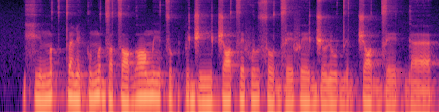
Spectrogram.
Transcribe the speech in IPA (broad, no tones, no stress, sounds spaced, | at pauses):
x i n̪ ɒ t͡s t̪ æ ɳ i k u n̪ o d͡z ɒ t͡s ɒ ɡ ɒː m iː t͡s u k p i d͡ʒ iː t͡ʃ ɒː t͡s e f u l s o d͡z e f eː d͡ʒ u ɳ u d̪ e d t͡ʃ ɒː d d͡z eː k ɡ æ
